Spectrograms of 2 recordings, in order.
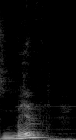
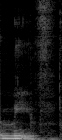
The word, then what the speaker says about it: MIV: Miv is the basic pronunciation as an English speaker, if you see that, but Meev is more LARP and maybe implied by having 2 eyes in it. Let's go with Meev.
